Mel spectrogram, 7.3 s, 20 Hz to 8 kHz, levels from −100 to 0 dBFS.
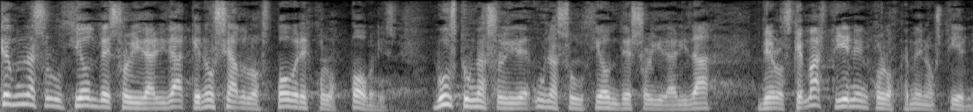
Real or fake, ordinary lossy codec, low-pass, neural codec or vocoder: fake; none; none; codec, 16 kHz, 4 kbps, FreqCodec, larger model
